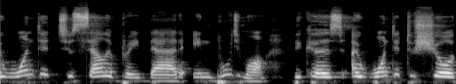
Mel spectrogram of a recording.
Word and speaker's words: Budmo: So pronounce it for us so that everybody can hear this. ANNA VOLOSHYNA: The name is "Budmo!"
